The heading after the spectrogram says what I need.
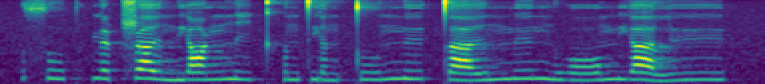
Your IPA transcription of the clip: su˧˥pʰɥɛ˧ʈ͡ʂa˥˩ɪ̯n̪jɑ˧˥ŋ n̪i˨˩kʰə˦nt̪jɛ˩n t̪u˧˥n̪y˥ t̪a˧˥ɪ̯ my˥n̪wɔ˧˥ mjä˥˩ly˥

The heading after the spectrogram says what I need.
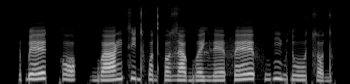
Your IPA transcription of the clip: ɓɛːkːɔ | ɡʷaːŋ t͡sidfɔdθɔ zaɡʷɛːlʲðɛː fɛː fṳŋ͡mṳɗoːt͡sɔd

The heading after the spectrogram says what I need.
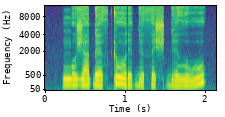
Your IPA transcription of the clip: ŋoʒaɗɛθ ʈʊ ɾɪɠɪθeʃɠɪ ðu

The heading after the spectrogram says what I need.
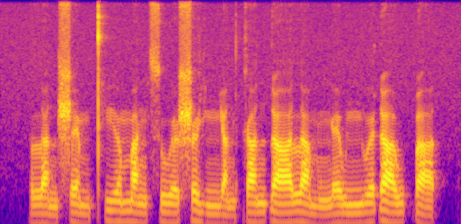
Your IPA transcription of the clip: la˨˩˨nʂɛ˨˩˨mt̪ʰi˧ə̯ma˨˩ŋ su˨˩˦ə̯ʂə˨˩j ɲa˨˩˨nka˧nɗaː˧˥la˨˩m ŋɛ˧wɲu˧˥ə̯ɗaː˧˥wɓa˨˩t̚

